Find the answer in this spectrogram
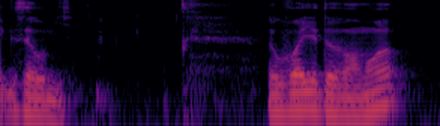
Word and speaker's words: Xiaomi: Xiaomi pour ceux qui veulent prononcer à la chinoise, moi je dirais Xiaomi.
